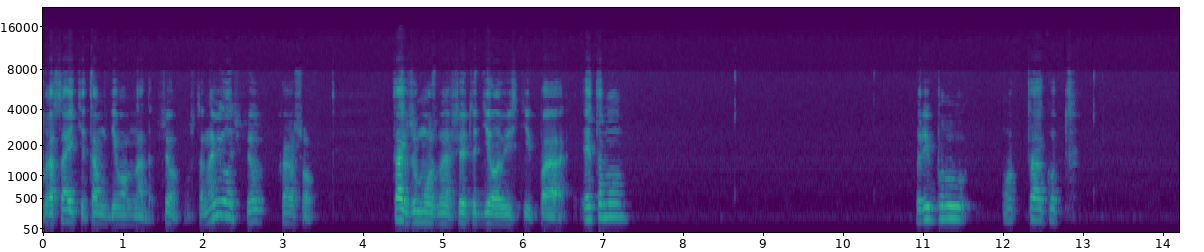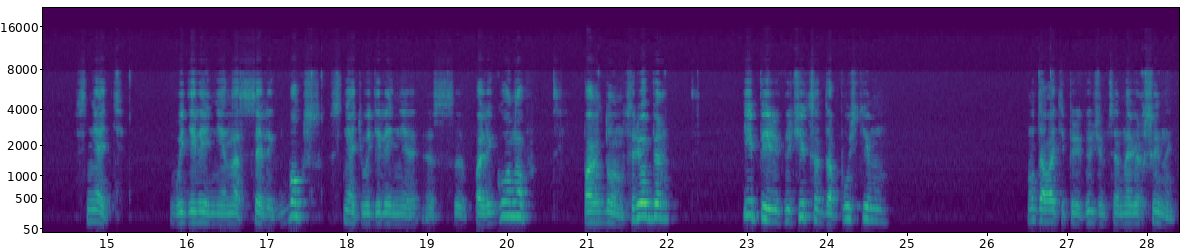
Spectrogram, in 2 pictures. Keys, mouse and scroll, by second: 5.4 click, 10.4 click, 16.0 click, 17.7 click, 19.2 middle click, 22.0 middle click, 26.6 click, 27.9 middle click.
